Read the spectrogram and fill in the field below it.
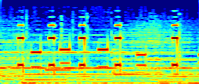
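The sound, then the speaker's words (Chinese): A quick, uneven run of short electronic beeps from a mobile phone keypad being tapped to compose a text message while dinner is being made, each tone sounding at a slightly different pitch, clear with no voices. “做晚饭的时候，素台给曾志发了一个短信。”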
